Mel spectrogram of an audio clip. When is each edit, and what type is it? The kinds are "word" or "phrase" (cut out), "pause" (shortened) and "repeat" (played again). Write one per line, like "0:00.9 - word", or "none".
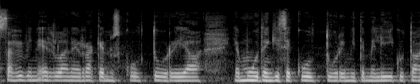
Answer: none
